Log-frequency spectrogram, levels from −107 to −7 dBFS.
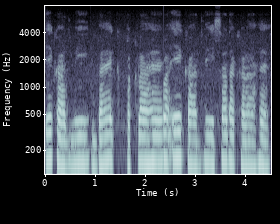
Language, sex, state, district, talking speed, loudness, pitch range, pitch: Hindi, male, Uttar Pradesh, Gorakhpur, 145 wpm, -30 LUFS, 130-145 Hz, 140 Hz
